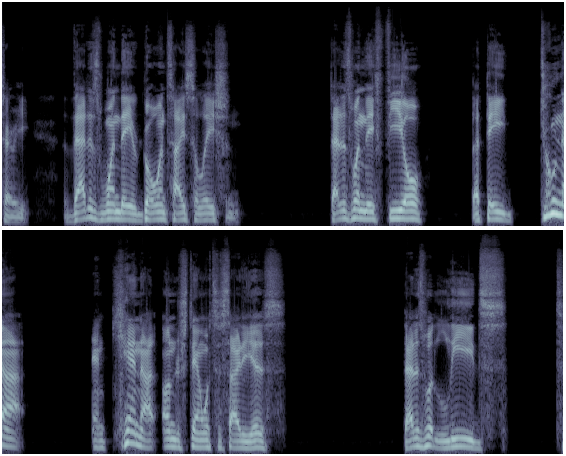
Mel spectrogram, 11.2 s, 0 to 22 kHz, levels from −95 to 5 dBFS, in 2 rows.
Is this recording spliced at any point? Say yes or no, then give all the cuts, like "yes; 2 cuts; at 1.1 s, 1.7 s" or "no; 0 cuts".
yes; 1 cut; at 1.4 s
